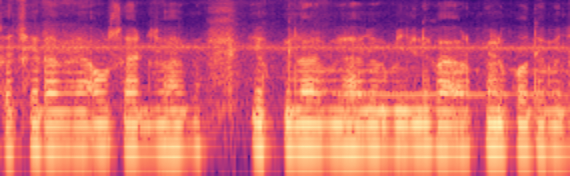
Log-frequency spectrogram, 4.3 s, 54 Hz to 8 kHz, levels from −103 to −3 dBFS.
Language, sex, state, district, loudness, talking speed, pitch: Hindi, male, Bihar, Bhagalpur, -16 LUFS, 250 wpm, 115 Hz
